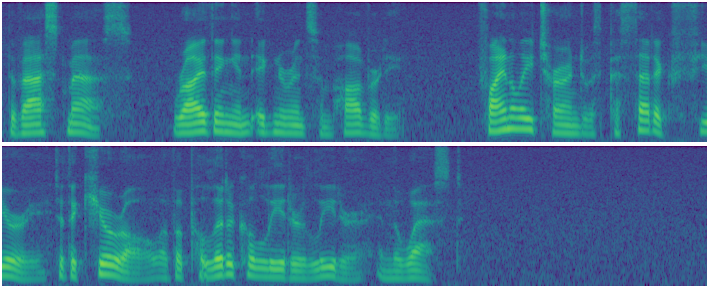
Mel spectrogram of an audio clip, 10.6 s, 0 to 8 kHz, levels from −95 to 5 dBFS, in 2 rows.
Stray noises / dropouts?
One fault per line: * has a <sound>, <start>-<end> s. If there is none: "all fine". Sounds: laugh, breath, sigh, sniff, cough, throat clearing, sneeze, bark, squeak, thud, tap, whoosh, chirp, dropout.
all fine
